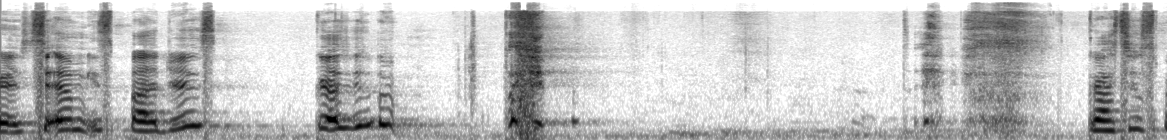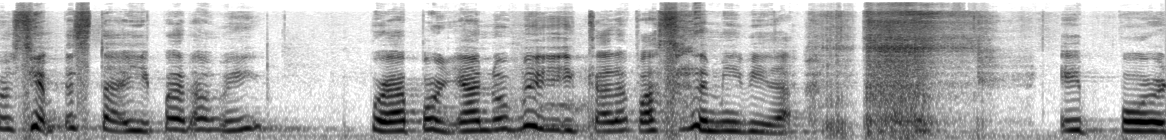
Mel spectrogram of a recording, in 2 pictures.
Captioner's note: speaking spanish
